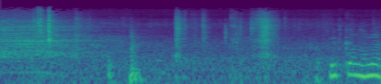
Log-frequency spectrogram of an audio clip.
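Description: Fabric rustles and crinkles as it is lifted.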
